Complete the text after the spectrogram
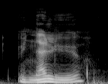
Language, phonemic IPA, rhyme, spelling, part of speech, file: French, /a.lyʁ/, -yʁ, allure, noun, Fr-allure.ogg
- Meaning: 1. appearance, look 2. speed, pace 3. angle of a boat from the wind 4. gait (of a horse) 5. chemin de ronde (raised protected walkway behind a castle battlement)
